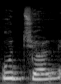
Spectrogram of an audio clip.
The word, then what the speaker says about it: উজ্জ্বল: শব্দগুলিকে উচ্চারণ করতে হচ্ছে যেমন উজ্জ্বল এই শব্দে যুক্তবর্ণ রয়েছে বর্গীয় জয় জয় তার সঙ্গে রয়েছে ব ফলা যুক্ত তাই শব্দটি শুদ্ধ উচ্চারণে এই ব ফলা লুপ্ত হচ্ছে এবং শব্দটিতে শুধুমাত্র বর্গীয় জয় জয় এই যুক্তবর্ণ সহযোগে শব্দটিকে উচ্চারিত করতে হচ্ছে একইভাবে সান্ত্বনা এখানে দন্ত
